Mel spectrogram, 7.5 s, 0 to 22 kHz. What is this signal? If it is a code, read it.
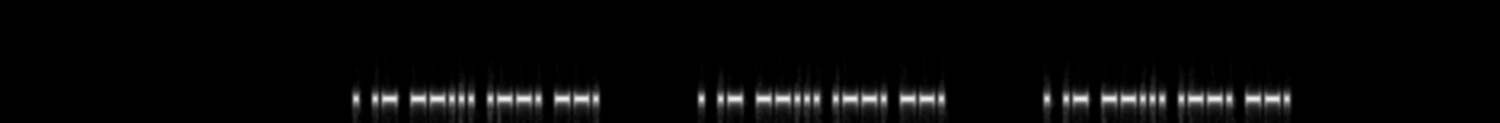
Morse code, heard as a keyed tone, about 51 wpm, 700 Hz. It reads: EA7PG EA7PG EA7PG
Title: DXCC-100 Call Signs - 5 Characters - Repeated 3x - 50wpm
